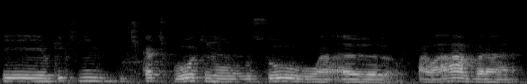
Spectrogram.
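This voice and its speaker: A man's voice: mid-range voice, fairly even intonation, takes it slowly, mellow, dull audio. A young man with a southern Brazilian accent asking casual interview questions in hesitant, searching phrasing. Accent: southern Brazilian, gaúcho. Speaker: student interviewer. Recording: roomy, distant mic, faint background noise.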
